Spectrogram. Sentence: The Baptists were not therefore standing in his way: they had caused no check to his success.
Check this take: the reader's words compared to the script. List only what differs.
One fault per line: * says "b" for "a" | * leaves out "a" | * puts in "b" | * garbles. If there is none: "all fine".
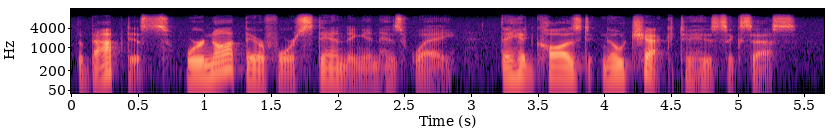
all fine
